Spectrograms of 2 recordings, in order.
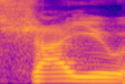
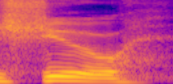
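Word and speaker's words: Shyu: make is that I use name is not pronounce shy you it's supposed to be Xu yep it's supposed to be Xu yeah that's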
